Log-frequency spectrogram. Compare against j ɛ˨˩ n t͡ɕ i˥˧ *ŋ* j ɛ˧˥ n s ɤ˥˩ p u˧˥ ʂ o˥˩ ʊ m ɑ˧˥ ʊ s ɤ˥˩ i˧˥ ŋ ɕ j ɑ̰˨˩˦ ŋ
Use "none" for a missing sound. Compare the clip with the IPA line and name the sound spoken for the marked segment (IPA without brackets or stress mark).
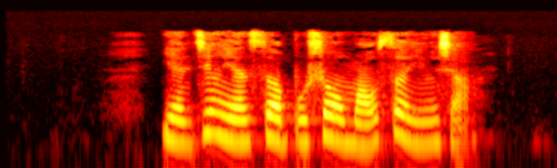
ŋ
